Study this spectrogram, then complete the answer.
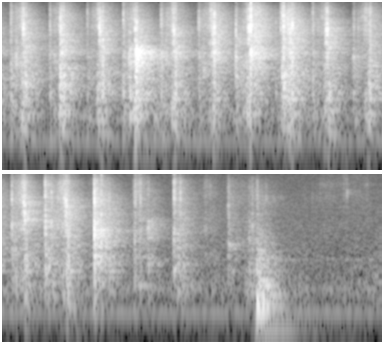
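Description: A deck of cards is shuffled with rapid, crisp flicks.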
